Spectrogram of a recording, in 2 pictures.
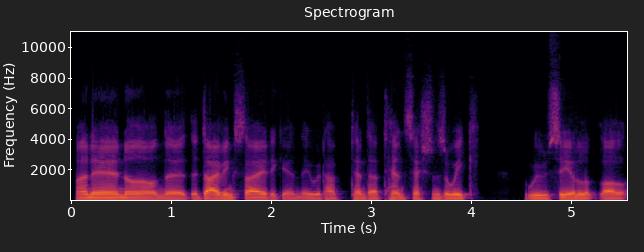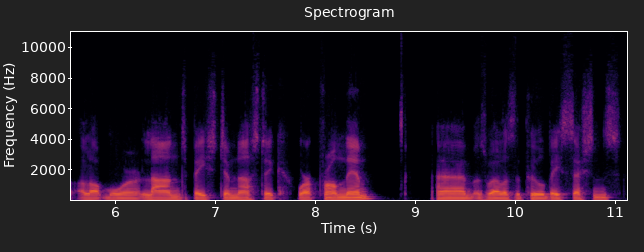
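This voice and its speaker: Northern Irish male guest, deep, mellow tone, measured and full of "um"s. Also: level tone, clean tone. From Northern Ireland. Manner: thoughtful, many fillers and restarts. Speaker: sports biomechanics lead, guest. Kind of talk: conversational interview answers. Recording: dull lo-fi audio.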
